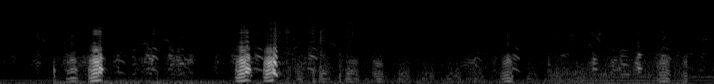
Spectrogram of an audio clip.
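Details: Canada goose honking: loud, harsh nasal honks in irregular bursts, several in quick succession, with softer honks between them over a low steady hum.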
